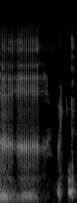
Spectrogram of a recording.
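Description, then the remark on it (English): A voice imitates a person's loud snore: a rough, raspy rasp lasting about half a second, followed by two short throaty snorts. “So Jason's snoring, just like I think I'd finally just kind of started dozing off, and then all of a sudden I just hear.”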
